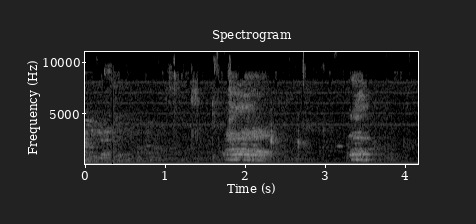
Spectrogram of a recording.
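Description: Two short voice calls ring out in a large sports hall, about two seconds in and again about a second and a half later, over steady hall background noise. A single short knock sounds just after the start.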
